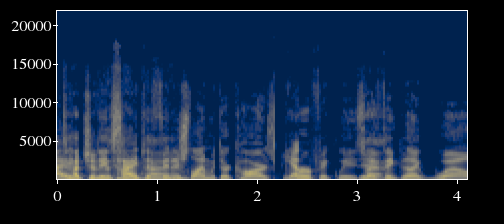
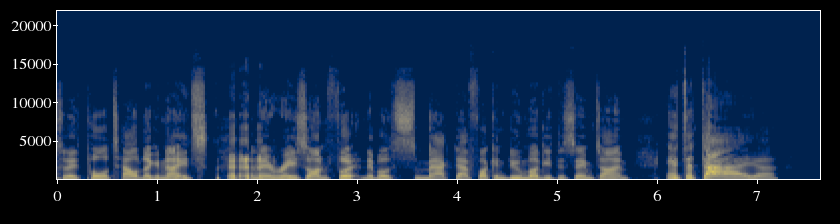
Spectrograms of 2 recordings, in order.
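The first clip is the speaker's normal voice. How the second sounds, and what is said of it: Put-on California accent. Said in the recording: “Don't you like my California accent?”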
